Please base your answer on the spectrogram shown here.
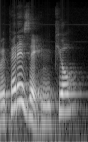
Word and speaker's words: giraffa: Y para terminar con I tendremos el sonido , tales como GIRAFFA (jirafa), el animal con el cuello muy largo.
